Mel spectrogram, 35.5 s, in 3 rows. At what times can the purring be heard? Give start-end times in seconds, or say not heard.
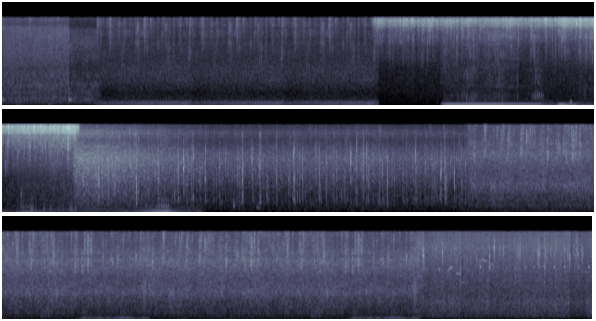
8.8-15.8.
